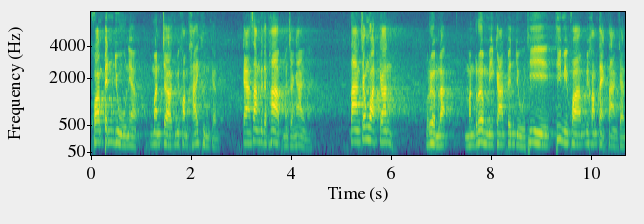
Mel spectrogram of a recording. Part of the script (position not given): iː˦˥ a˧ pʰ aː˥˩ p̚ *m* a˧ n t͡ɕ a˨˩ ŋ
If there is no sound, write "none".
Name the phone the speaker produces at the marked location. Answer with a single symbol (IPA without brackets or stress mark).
m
